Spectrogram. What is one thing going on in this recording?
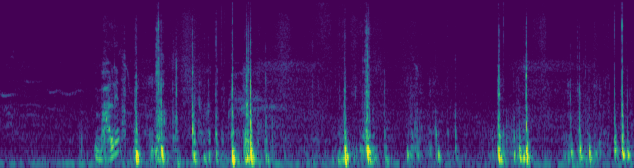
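Plastic latches click and knock on a hard case.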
